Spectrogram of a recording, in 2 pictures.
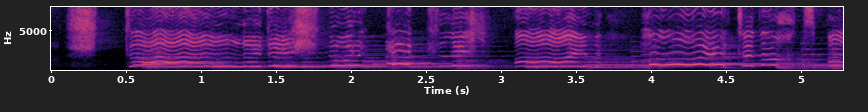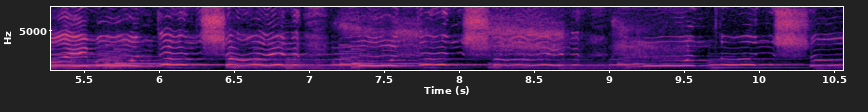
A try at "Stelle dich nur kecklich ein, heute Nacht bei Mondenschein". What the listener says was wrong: Aha, dahin muss es aber gleich gehen. Wissen Sie, der war im Kopf zum Schluss und am Anfang nicht. Na, okay, der muss gleich dahin gehen.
